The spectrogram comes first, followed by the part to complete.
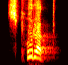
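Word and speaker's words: स्फुरत्: Pa, pa. With the lips you have to make that sound. PH sound or pa sound is with the lips. Not with the teeth and the limbs. Not with the teeth. It's not a dental sound.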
